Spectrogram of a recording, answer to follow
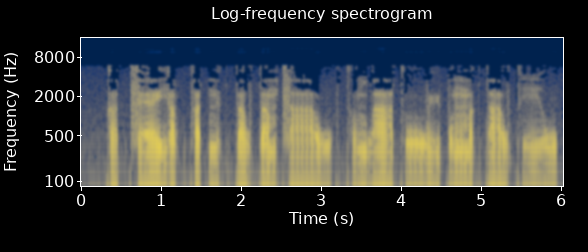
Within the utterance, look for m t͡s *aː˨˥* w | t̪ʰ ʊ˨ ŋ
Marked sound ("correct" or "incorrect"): correct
